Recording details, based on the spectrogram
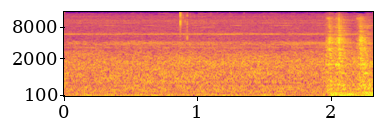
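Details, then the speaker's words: HPE MicroServer running TrueNAS Scale Cobia, drives idle: steady low hum with a run of heavy clunks that repeats about every 5 seconds when no data is accessed; the owner says the clunking is preventative. "one of the most annoying things about having this setup is this background clunking noise that happens every 5 Seconds when I I'm not accessing data on the [Music] drives"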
